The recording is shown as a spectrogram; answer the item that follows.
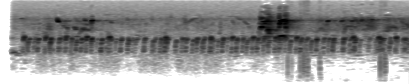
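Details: Mueller's termite frogs calling in a pond during the breeding season, with a pair laying eggs: a dense, steady chorus of rapid pulsed, buzzy trills at mid-high pitch, overlapping without pause, with a few brief sharp knocks near the end.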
